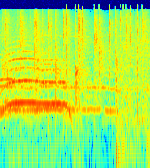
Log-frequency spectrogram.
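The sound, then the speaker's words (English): An audience at a cosplay competition claps steadily in a dense, crackling wash as judge Metal Haggis Cosplay is invited to the stage, with a held high whoop or whistle riding over it at first before fading out, the applause carrying on alone. “So I will invite Metal Haggis Cosplay to the stage. Round of applause, please.”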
